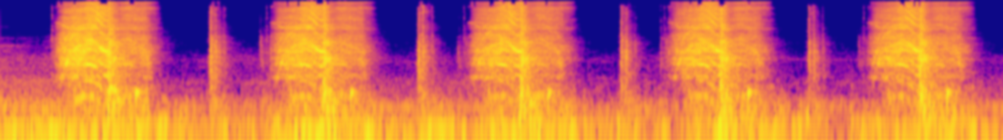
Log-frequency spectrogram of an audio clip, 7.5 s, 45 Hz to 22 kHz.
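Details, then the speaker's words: Makita DBN600 cordless finishing nailer after regreasing to cure misfiring: five crisp firing bursts about every 1.5 seconds, cycling cleanly with no blank shots; big improvement, though it jammed one nail. "she's definitely firing them shot them all that time that's definitely an improvement but it did Jam one"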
